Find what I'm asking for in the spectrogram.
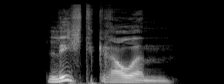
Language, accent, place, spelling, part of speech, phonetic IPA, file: German, Germany, Berlin, lichtgrauem, adjective, [ˈlɪçtˌɡʁaʊ̯əm], De-lichtgrauem.ogg
- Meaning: strong dative masculine/neuter singular of lichtgrau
